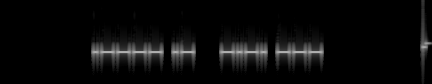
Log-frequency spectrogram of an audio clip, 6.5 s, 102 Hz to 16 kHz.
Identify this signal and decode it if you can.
Morse code, heard as a keyed tone, about 20 wpm, 700 Hz. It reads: 1A CO
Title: Field Day Exchanges - 20wpm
